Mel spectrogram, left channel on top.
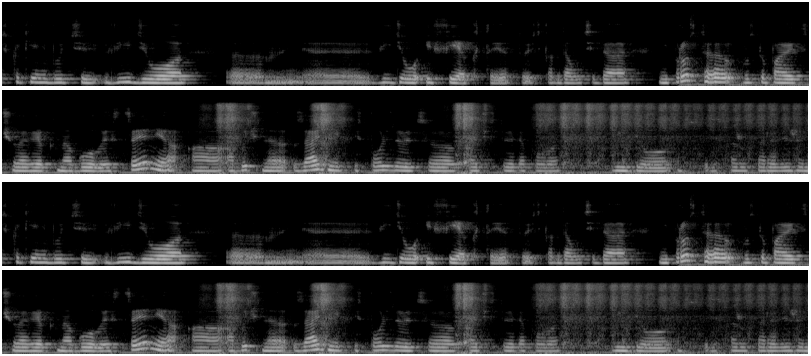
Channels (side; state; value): both; identical; correlation 1.00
